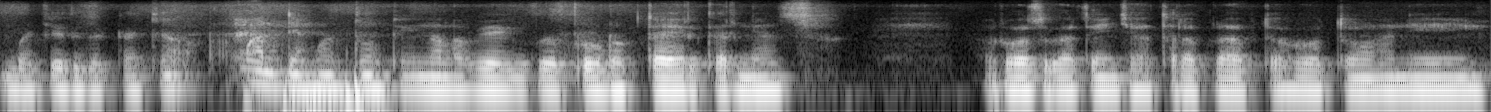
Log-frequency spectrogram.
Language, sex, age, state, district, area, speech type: Marathi, male, 18-30, Maharashtra, Beed, rural, spontaneous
